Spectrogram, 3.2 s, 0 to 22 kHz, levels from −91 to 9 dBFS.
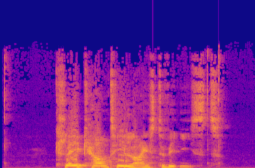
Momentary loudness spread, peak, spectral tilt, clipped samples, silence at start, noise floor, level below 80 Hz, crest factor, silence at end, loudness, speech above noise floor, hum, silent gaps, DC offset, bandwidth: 10 LU; 0 dBFS; -4 dB/octave; under 0.1%; 0.05 s; -46 dBFS; -48 dBFS; 12 dB; 0.4 s; -10 LUFS; 36 dB; none; none; under 0.1%; 16.5 kHz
